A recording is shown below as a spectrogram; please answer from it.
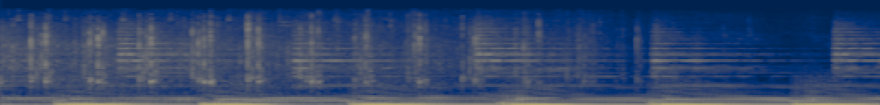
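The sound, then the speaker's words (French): Hooves of a horse pulling a carriage clip-clop over the cobbled streets of Saint-Pierre as it sets off, a loud, steady rhythm of hoofbeats rolling on without pause. “Et la calèche, chargée de la famille plus ou moins rassurée, s'ébranla dans les rues pavées de Saint-Pierre.”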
